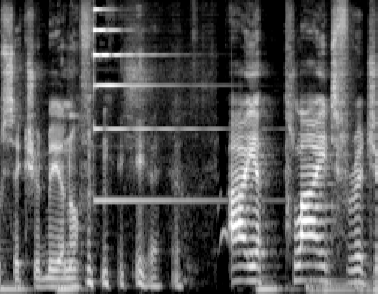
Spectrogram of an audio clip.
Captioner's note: laughter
